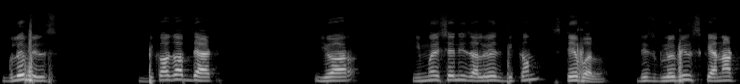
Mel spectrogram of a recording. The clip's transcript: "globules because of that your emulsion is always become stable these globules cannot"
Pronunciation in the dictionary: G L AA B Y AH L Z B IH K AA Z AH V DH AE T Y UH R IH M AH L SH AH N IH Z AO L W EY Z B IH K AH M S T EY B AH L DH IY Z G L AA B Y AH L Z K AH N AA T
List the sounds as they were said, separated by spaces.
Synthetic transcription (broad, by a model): G L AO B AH L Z B IH K AA Z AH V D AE T Y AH R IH M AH SH AH N IH Z AO L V EY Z B IH K AH M S T EY B AH L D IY S G L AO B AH L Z K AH N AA T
